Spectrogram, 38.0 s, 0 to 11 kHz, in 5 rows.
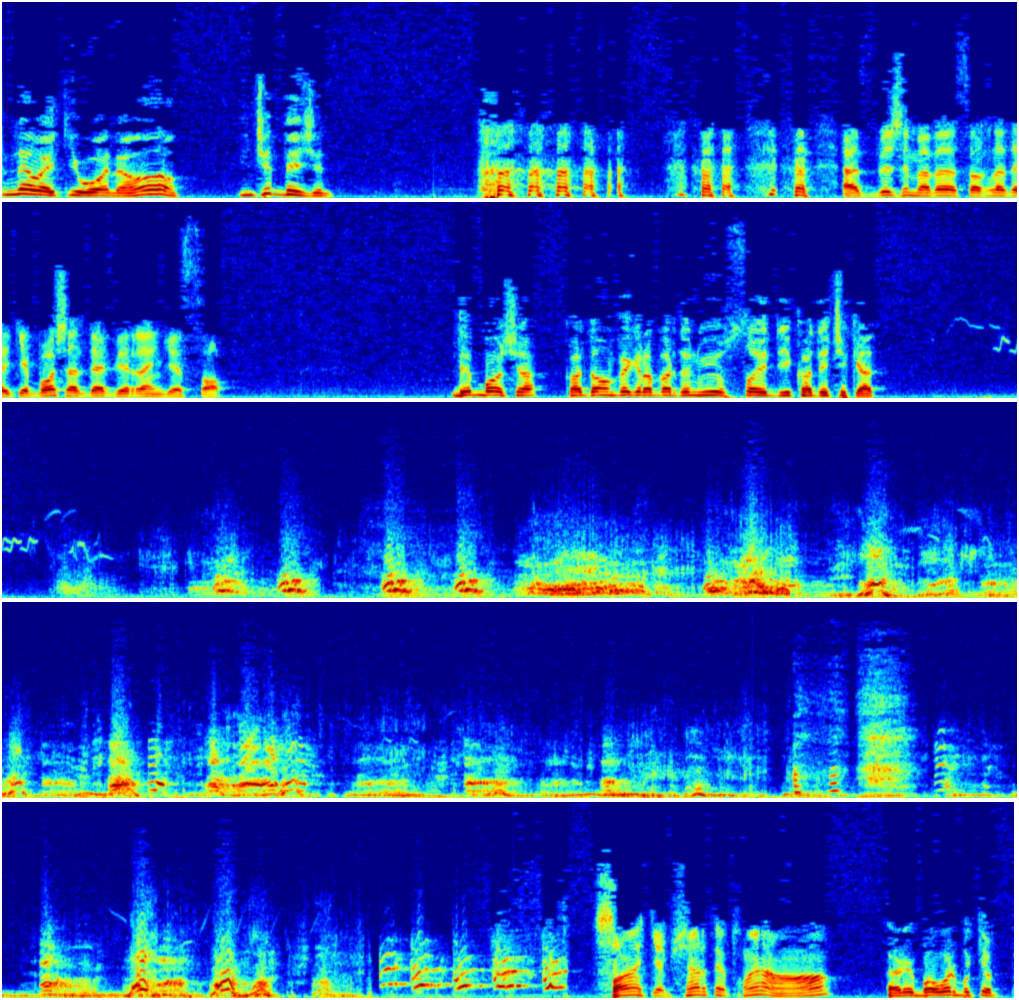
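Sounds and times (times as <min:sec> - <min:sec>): dogs growling and barking: 0:15.6 - 0:34.7.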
